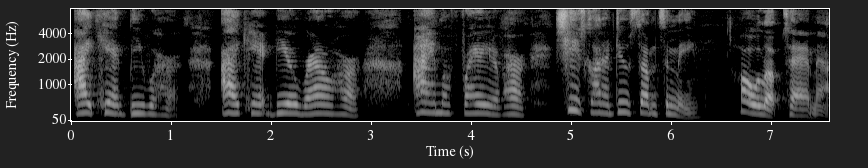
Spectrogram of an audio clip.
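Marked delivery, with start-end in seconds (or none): 0.0-6.3 mild, worked-up man's hollering. Speaker recounts what a man hollered after antagonizing a woman: retelling hollering. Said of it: "He was hollering".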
